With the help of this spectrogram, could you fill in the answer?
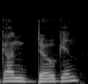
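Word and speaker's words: Gündoğan: so he he uh his name has an umlaut and then it's spelled like gun Dogan okay okay gundogan is how uh Americans would say it or if you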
